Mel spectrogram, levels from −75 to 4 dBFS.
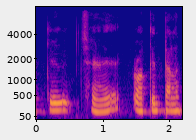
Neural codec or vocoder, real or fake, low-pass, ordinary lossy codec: codec, 16 kHz, 2 kbps, X-Codec, HuBERT features, trained on LibriSpeech; fake; 7.2 kHz; none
